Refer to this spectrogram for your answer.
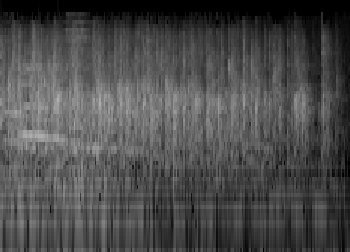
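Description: An audience breaks into sustained applause, a dense wash of many hands clapping that holds steady and loud before gradually thinning out at the end, with no speech over it.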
